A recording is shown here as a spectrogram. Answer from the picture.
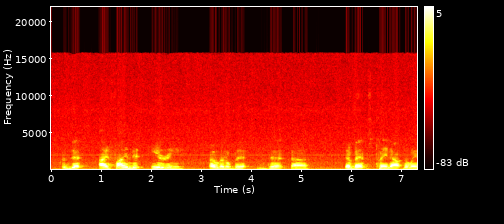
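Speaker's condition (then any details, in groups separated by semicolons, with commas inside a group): Cerebral palsy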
